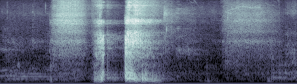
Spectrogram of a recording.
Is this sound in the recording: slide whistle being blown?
no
